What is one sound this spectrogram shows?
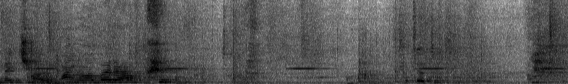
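A woman cries out in distress, close by.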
